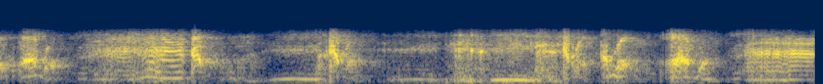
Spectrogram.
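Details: Pug barking at everyone during a mental fit, a run of harsh, noisy barks and yelps repeated in quick bursts across the clip.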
